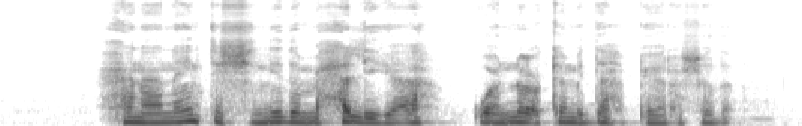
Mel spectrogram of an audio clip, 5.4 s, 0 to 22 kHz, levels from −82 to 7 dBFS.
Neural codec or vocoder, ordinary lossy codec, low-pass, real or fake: vocoder, 44.1 kHz, 128 mel bands every 256 samples, BigVGAN v2; none; none; fake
